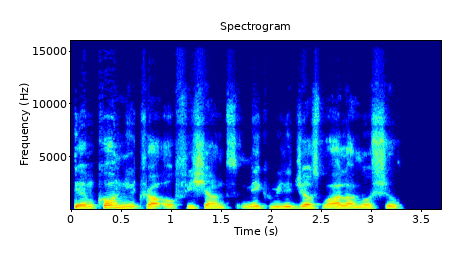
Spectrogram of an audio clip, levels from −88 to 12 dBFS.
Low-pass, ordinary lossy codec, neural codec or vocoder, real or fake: 14.4 kHz; Opus, 32 kbps; none; real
